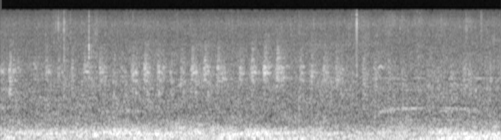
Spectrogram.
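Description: Quick runs of short, high chirps, several a second, over a steady low rumble. The chirps are densest in the first half and thin out after about three seconds.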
